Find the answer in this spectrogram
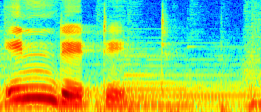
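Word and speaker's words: indebted: है हमारी लिस्ट में इन डेटेड इन डेटेड यहां पर बी साइलेंट है डेट का मतलब होता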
